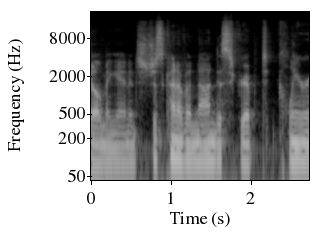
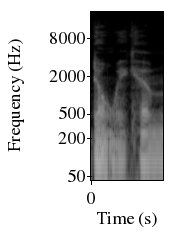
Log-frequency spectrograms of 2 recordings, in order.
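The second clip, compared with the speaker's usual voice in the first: put-on creepy low child whisper, quieter; 7 dB quieter than usual. Retelling a film scene where a child speaks: imitating Samuel's creepy low whisper. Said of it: "really creepy, like, low whisper".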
